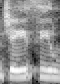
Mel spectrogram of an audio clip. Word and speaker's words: Jaci: you know just say you know I'm I'm JC uh it's pronounced Jac if you got it wrong I thought it was Jackie that's my parents fault not yours uh so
